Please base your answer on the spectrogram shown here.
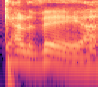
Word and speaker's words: Calvet: She like sits up and goes, my name is Commander Calvé, Sarah Calvé. Commander Calvea? Calvé, Calvet, with a silent T at the end.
